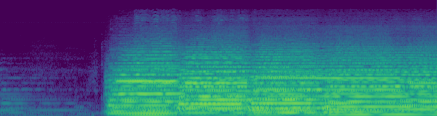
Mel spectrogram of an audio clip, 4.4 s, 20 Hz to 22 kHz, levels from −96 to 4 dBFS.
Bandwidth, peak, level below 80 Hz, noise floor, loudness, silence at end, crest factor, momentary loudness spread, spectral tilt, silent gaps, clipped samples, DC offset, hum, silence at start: 12.5 kHz; -2 dBFS; -36 dBFS; -60 dBFS; -17 LUFS; 0 s; 16 dB; 3 LU; -7 dB/octave; none; under 0.1%; under 0.1%; none; 1.05 s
